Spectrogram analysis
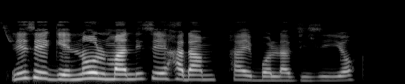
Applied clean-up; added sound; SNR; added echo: none; none; none; none.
